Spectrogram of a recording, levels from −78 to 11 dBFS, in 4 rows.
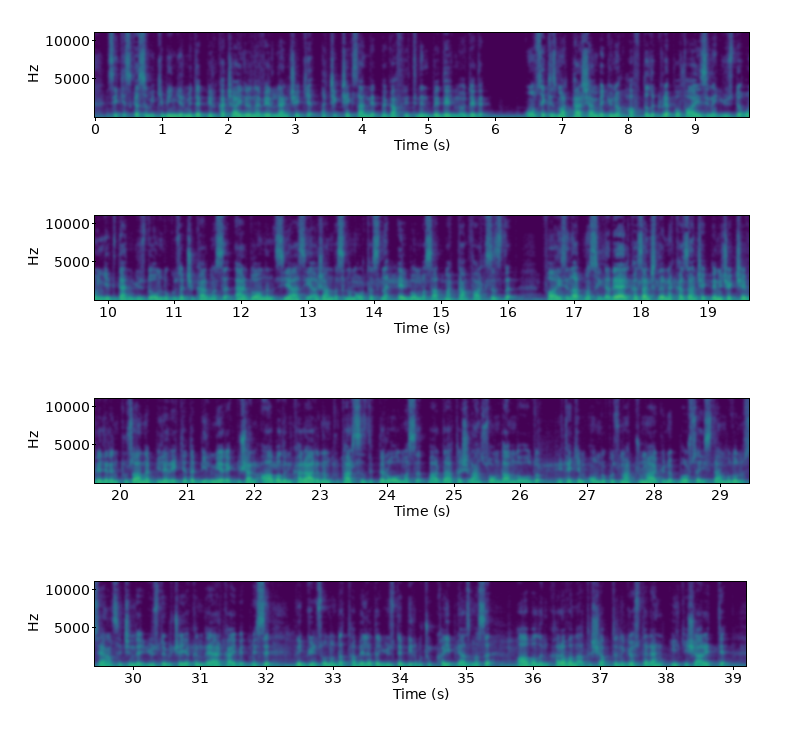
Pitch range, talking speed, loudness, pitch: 100-130 Hz, 120 wpm, -20 LUFS, 110 Hz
